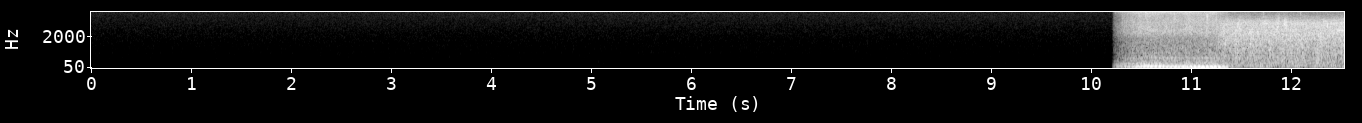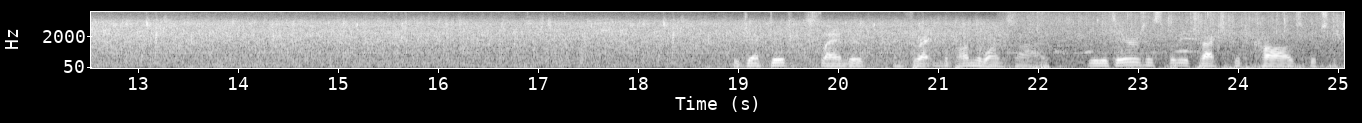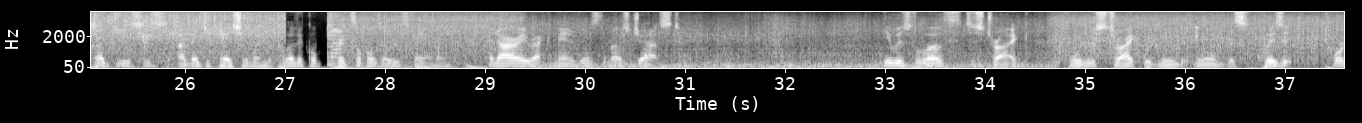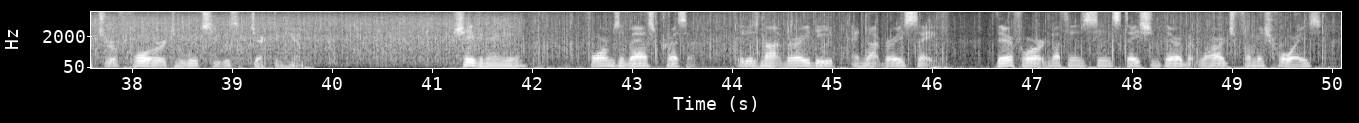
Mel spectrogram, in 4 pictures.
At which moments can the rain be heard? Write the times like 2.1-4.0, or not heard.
10.2-50.0.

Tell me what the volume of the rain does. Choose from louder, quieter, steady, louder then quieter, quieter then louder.
quieter.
